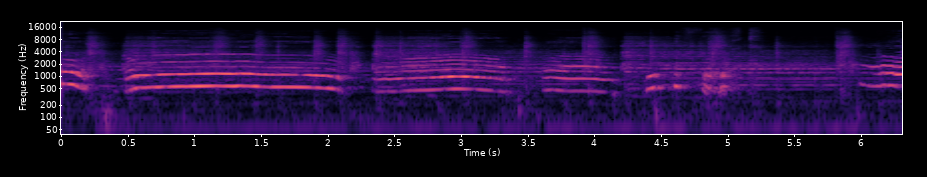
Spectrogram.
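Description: A Cocker Spaniel howls in long, wavering, tuneful notes, rising and falling like singing.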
